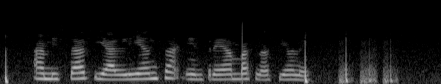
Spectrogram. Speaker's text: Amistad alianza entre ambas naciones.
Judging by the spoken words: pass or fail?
fail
